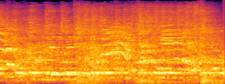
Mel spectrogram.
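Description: A dance track playing loud over the sound system, with the audience shrieking and cheering over it in high, sliding cries.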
